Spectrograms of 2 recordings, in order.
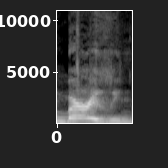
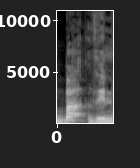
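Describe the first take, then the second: First: "بعضن" as ba'-din with a throat ain; clear ain. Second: "بعضن" as a plain "bazin", no throat sound; missing ain. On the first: Teacher correcting learners, "بعضن" with a clear ain. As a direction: join the b straight into the ain in "بعضن". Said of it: "ہم با کو عین سے ملا رہے ہیں". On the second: Teacher showing the mistake, "بعضن" without its ain. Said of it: "اسے ہم بعضن نہیں پڑھیں گے". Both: Shown as a demonstration.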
